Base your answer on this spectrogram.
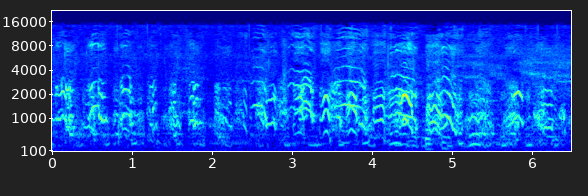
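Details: A litter of American Bully puppies, both males and females, from ABKC champion bloodlines, crying together: a dense chorus of high, arched whimpers and squeals that overlap continuously, several rising and falling yelps each second.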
